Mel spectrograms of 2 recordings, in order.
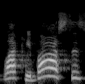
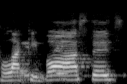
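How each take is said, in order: First: It is said in an Australian accent. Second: It is said in the speaker's usual accent.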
